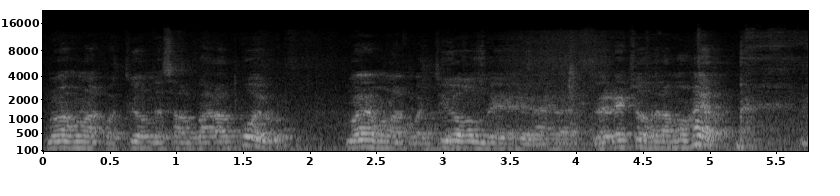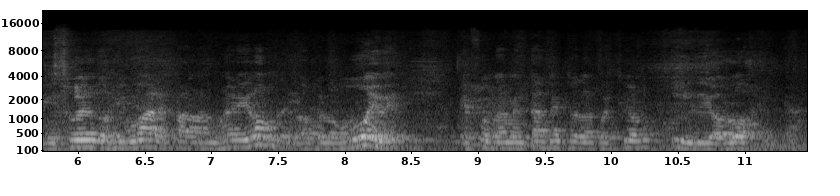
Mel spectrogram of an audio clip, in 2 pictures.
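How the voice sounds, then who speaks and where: A man's voice: medium pitch, steady tone, normal speed, background noise. A man in the audience of a conference making an insistent, emphatic argument, heard from a distance in a hall. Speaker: audience member commenting. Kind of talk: impassioned audience comment. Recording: echoey hall from afar, crowd behind.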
